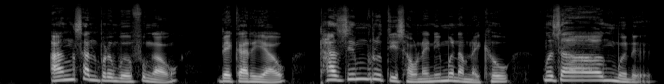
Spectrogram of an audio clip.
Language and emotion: Bodo, happy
